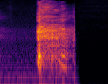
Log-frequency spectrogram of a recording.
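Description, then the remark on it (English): A single harsh cough from a person getting over a cough bursts out for about half a second, rough and breathy with a throaty clearing quality, then cuts off into silence. “I'm getting over a cough here.”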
